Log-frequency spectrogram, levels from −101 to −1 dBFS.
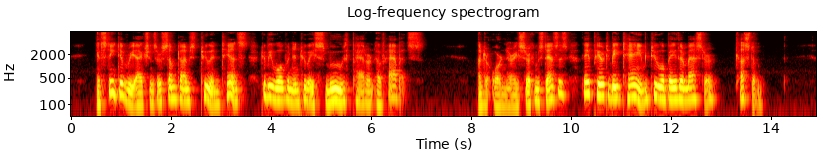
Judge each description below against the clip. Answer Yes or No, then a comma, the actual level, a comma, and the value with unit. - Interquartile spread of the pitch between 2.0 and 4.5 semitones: No, average, 5.0 semitones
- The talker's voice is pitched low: Yes, low, 130 Hz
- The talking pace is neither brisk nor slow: No, slow, 115 wpm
